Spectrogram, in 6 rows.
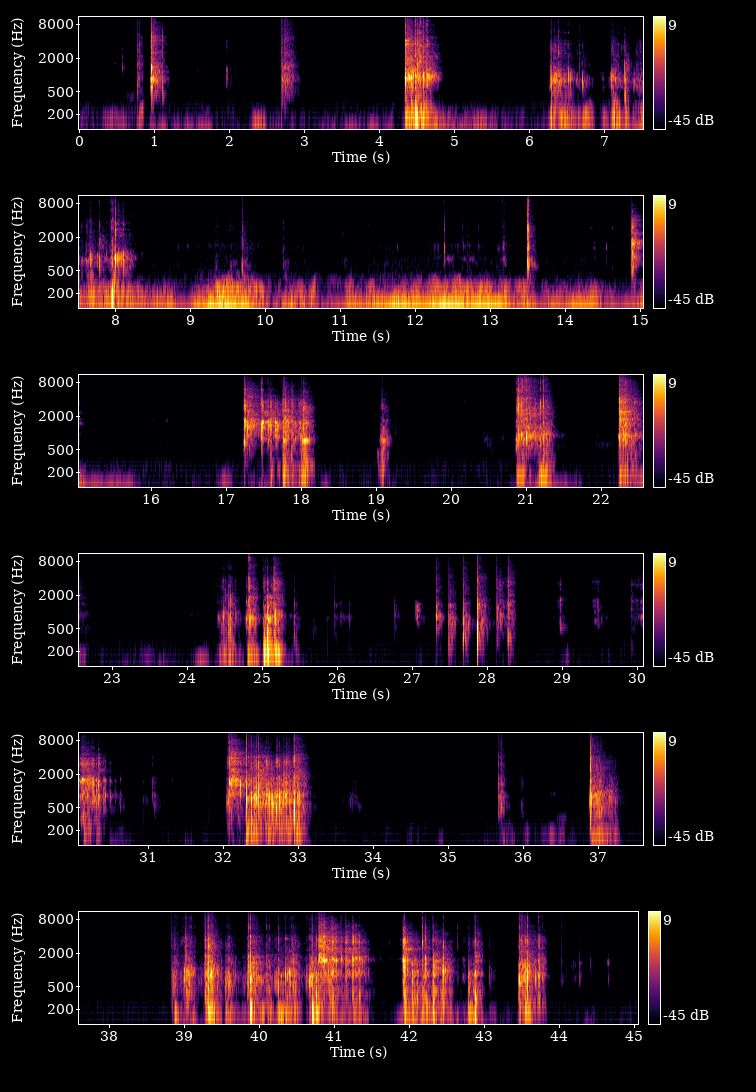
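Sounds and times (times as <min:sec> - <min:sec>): plastic toys clicking and knocking: 0:00.5 - 0:03.0, 0:04.3 - 0:04.9, 0:06.2 - 0:08.5, 0:12.2 - 0:15.2, 0:17.2 - 0:18.3, 0:20.8 - 0:21.6, 0:22.2 - 0:22.8, 0:24.4 - 0:33.8, 0:35.6 - 0:36.2, 0:36.8 - 0:37.4, 0:38.8 - 0:44.8
rustling and scraping: 0:28.8 - 0:31.5, 0:38.8 - 0:44.4.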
